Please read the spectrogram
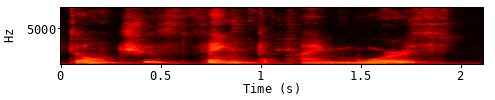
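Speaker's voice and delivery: soft, slow, hesitant-paced question; quietly. A narrator's reading. Daughter asking her father about her worth, quietly. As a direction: drop soft and take it slowly. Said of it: "Taya quietly said".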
